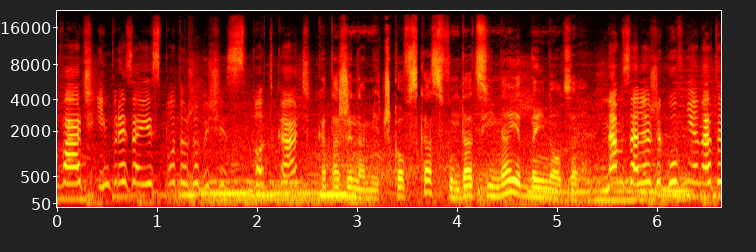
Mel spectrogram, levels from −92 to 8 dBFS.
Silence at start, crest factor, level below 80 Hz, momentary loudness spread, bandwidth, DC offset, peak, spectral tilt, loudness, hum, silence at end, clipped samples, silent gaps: 0 s; 18 dB; -42 dBFS; 8 LU; over 20 kHz; under 0.1%; 0 dBFS; -4 dB/octave; -18 LUFS; none; 0 s; under 0.1%; none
